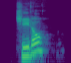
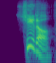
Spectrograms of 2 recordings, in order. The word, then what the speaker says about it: Cheadle: Is it Shadell? Is it Rhodey? The guy that plays Rhodey. – Cheadle? – Cheadle, thank you.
